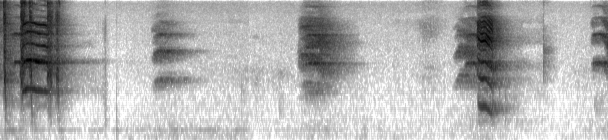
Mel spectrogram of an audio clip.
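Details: Indian talking parrots, all big males, utter scattered harsh, high-pitched squawks: one loud raspy burst, then fainter screechy calls spaced a couple of seconds apart, with silence between.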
